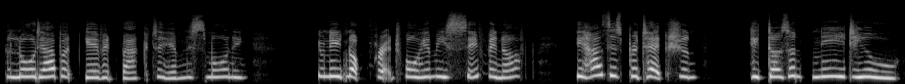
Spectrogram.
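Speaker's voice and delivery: woman gives way under his grip, pleading; frightened woman. Acted. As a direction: plead with him, afraid. Woman defying him.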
